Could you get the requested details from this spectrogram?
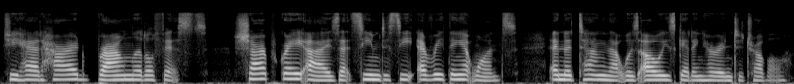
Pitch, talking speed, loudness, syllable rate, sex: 210 Hz, 195 wpm, -18 LUFS, 5.0 syllables/s, female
